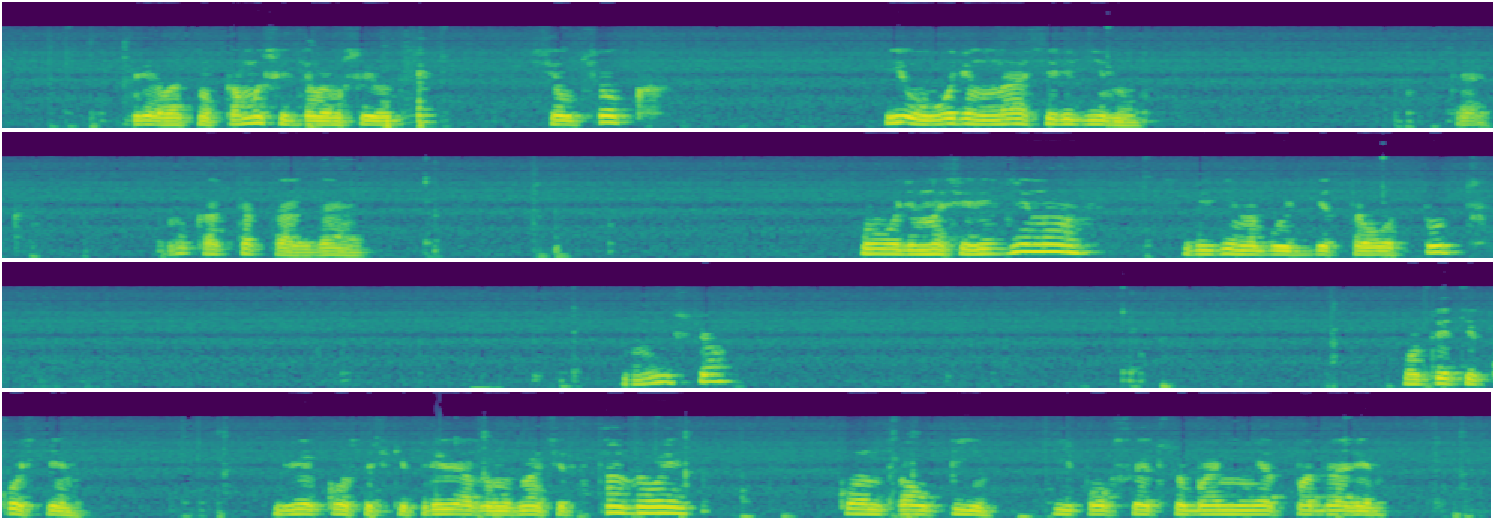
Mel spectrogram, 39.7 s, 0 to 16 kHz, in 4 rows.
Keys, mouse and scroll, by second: 2.5 shift+d, 3.7-7.2 drag, 9.6-12.6 middle drag, 13.5 KP_1, 17.5-19.2 drag, 23.5-27.3 middle drag, 29.4 click, 31.0 shift+click, 32.2 shift+middle click, 34.0 shift+click, 35.8 ctrl+p, 38.9 shift+middle click.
